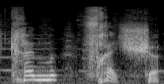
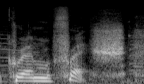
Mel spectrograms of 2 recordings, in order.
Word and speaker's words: crème fraîche: How do you go about pronouncing this with the typical French pronunciation? Crème fraîche. Crème fraîche. But it'd be fine in English or American to say crème fraîche.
